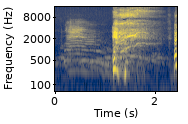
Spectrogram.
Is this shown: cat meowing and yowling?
yes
